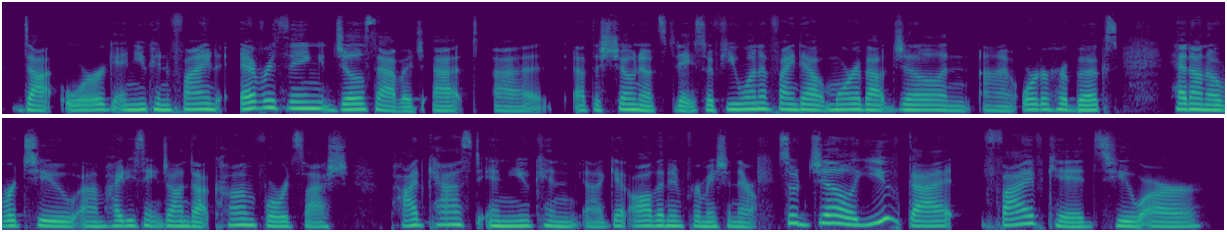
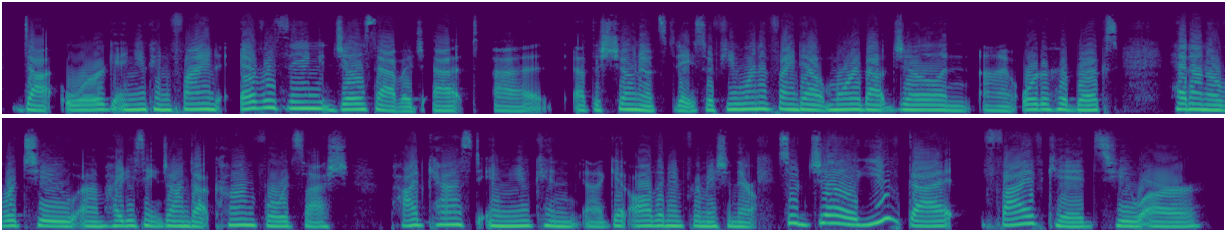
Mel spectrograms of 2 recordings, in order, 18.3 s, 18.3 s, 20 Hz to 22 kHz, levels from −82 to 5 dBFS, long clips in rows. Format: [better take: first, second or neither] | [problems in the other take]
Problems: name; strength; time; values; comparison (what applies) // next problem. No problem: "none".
first | distortion; slight; 13% of the sound clipped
